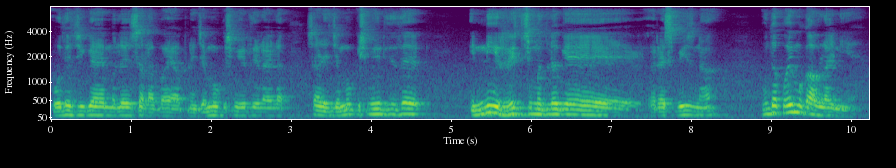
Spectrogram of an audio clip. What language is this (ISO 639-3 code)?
doi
